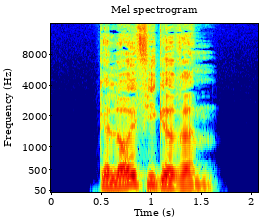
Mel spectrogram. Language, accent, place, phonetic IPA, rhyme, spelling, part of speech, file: German, Germany, Berlin, [ɡəˈlɔɪ̯fɪɡəʁəm], -ɔɪ̯fɪɡəʁəm, geläufigerem, adjective, De-geläufigerem.ogg
- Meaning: strong dative masculine/neuter singular comparative degree of geläufig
